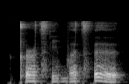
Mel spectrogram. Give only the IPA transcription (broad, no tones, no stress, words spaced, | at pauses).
kʼə˞t͡sʼibə t͡sʼɘ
